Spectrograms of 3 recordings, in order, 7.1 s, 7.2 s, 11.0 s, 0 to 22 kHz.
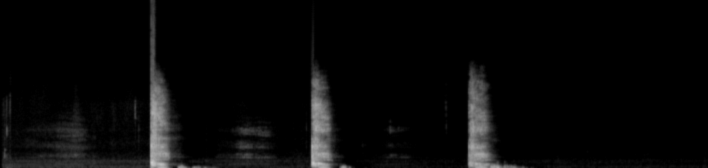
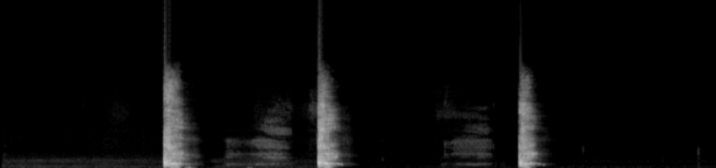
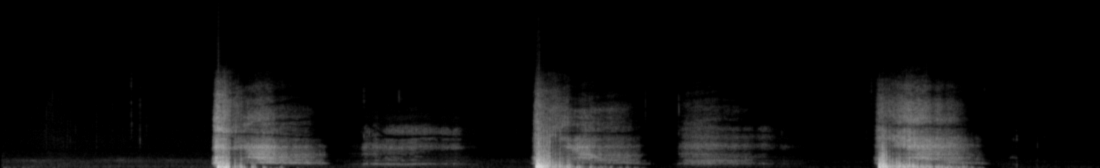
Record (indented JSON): {
  "three_cough_length": "7.1 s",
  "three_cough_amplitude": 32768,
  "three_cough_signal_mean_std_ratio": 0.21,
  "cough_length": "7.2 s",
  "cough_amplitude": 32768,
  "cough_signal_mean_std_ratio": 0.2,
  "exhalation_length": "11.0 s",
  "exhalation_amplitude": 32768,
  "exhalation_signal_mean_std_ratio": 0.23,
  "survey_phase": "alpha (2021-03-01 to 2021-08-12)",
  "age": "18-44",
  "gender": "Male",
  "wearing_mask": "No",
  "symptom_diarrhoea": true,
  "symptom_fatigue": true,
  "symptom_change_to_sense_of_smell_or_taste": true,
  "symptom_loss_of_taste": true,
  "symptom_onset": "7 days",
  "smoker_status": "Current smoker (1 to 10 cigarettes per day)",
  "respiratory_condition_asthma": false,
  "respiratory_condition_other": false,
  "recruitment_source": "Test and Trace",
  "submission_delay": "2 days",
  "covid_test_result": "Positive",
  "covid_test_method": "RT-qPCR"
}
